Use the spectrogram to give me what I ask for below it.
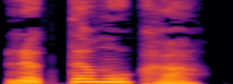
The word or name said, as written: ರಕ್ತಮುಖ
